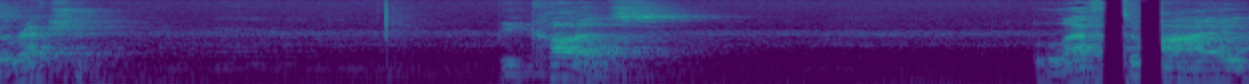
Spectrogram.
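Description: A middle-aged man speaks slowly and solemnly, close by, in a reverberant hall.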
